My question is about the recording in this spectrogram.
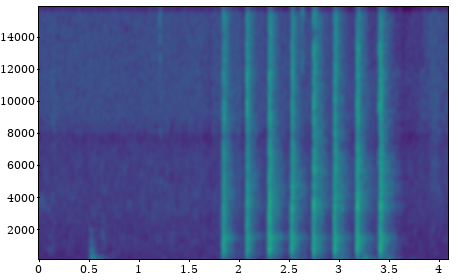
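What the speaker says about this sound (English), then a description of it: "What if I knock on it?" Knocking on a wooden puzzle box: one soft tap, a pause, then a quick run of about eight sharp, hollow knocks, close and clear with no talk.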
